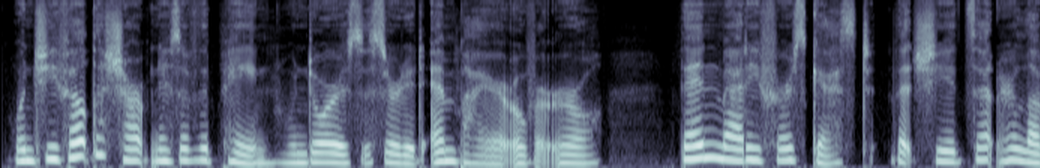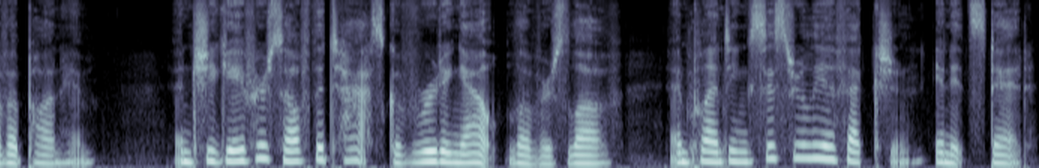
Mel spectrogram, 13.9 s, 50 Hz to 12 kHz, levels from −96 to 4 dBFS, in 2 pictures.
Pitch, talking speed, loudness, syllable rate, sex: 195 Hz, 190 wpm, -19 LUFS, 5.2 syllables/s, female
